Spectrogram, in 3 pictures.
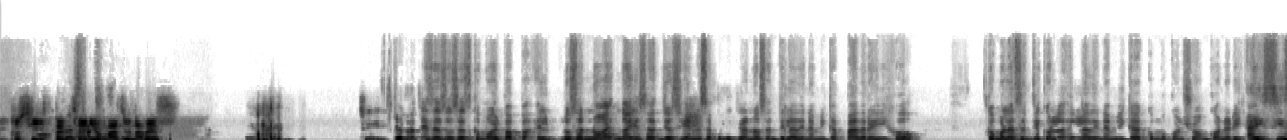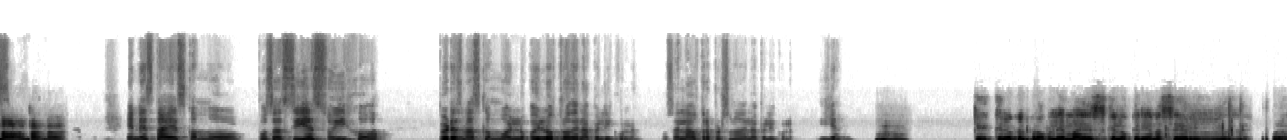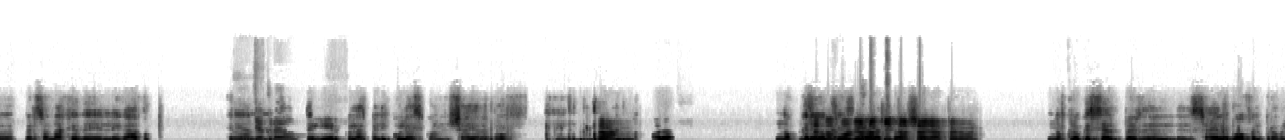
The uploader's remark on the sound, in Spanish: ¡esto sorteando todas las fallas técnicas imaginables por segunda ocasión pero saliendo adelante triunfantes para cerrar este dúo arqueológico de episodios pre-grabados!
